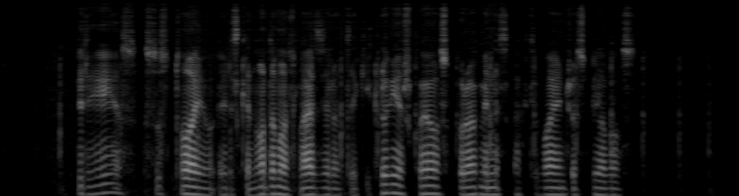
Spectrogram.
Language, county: Lithuanian, Šiauliai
